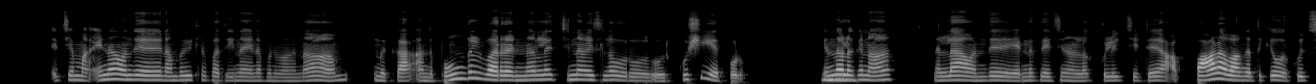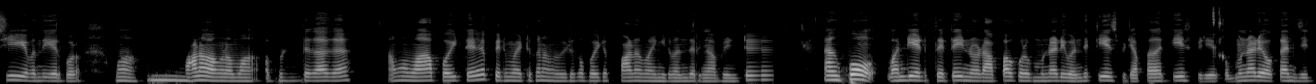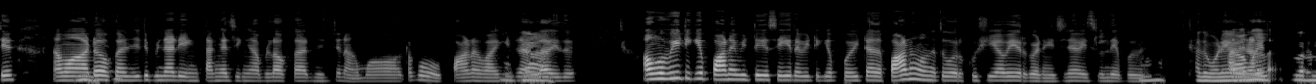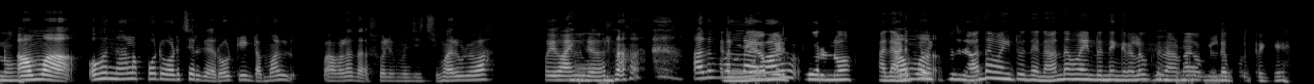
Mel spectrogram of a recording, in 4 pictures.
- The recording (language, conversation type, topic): Tamil, podcast, பண்டிகைகள் அன்பை வெளிப்படுத்த உதவுகிறதா?
- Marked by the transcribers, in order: tapping; laugh; laugh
